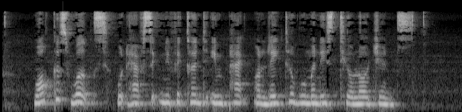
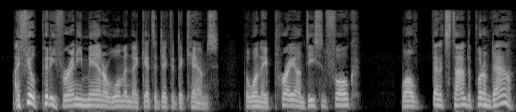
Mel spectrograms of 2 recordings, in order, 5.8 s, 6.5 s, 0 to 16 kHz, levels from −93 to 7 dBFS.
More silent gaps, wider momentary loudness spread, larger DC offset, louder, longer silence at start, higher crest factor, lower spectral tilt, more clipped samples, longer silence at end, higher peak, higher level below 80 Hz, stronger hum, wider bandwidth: neither; first, 12 LU vs 8 LU; neither; first, -19 LUFS vs -24 LUFS; about the same, 0.05 s vs 0.15 s; about the same, 22 dB vs 20 dB; second, -3 dB/octave vs -5 dB/octave; neither; first, 0.45 s vs 0.05 s; first, 0 dBFS vs -6 dBFS; about the same, -62 dBFS vs -62 dBFS; neither; about the same, 12 kHz vs 12 kHz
